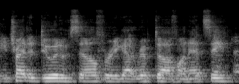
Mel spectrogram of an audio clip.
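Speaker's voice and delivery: ordinary delivery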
